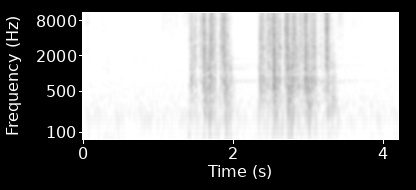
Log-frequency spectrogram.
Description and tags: A metal door handle being jiggled frantically.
